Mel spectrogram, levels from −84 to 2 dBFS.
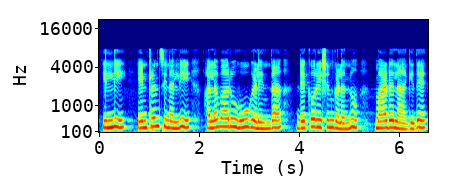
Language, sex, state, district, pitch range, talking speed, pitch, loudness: Kannada, female, Karnataka, Bangalore, 235-260 Hz, 75 wpm, 250 Hz, -12 LUFS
